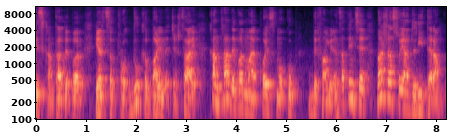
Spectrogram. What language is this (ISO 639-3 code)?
ron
